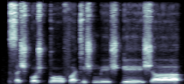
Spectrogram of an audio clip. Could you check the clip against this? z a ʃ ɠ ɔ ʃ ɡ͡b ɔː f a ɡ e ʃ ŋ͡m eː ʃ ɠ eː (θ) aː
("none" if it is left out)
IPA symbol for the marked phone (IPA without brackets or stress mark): ʃ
